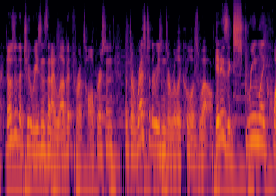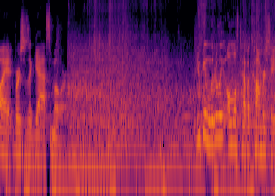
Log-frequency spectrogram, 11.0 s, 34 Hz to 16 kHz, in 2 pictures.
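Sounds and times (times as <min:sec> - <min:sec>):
electric lawn mower whirring: 0:06.9 - 0:11.0.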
